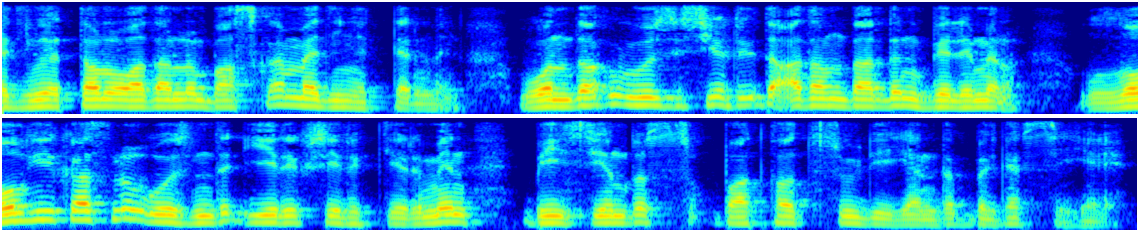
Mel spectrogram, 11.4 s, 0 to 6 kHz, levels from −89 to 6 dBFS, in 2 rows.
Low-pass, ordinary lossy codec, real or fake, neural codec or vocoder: 5.4 kHz; none; fake; codec, 24 kHz, 0.9 kbps, WavTokenizer, medium speech release version 1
